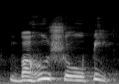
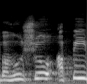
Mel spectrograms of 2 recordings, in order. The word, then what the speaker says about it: बहुशोऽपि: कहाँ आ सकती है, तो हम देखें बहुशोपी, बहुशोपी जो है इसमें बहुशो अपी लोग बाग बोल देते हैं, इसको आपको अपी नहीं बोलना है। ये जो अवग्रह एस के आकार का बना हुआ है खंडाकार, इसका उच्चारण आपको नहीं करना है।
